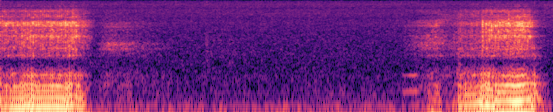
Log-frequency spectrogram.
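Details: Typical snoring during sleep: two loud, low rattling snores separated by a few quiet seconds.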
